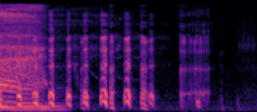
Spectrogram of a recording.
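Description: A loud, raspy fart blares up close, followed by a quick string of short, rhythmic bursts that trail off into a few fainter sputters.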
